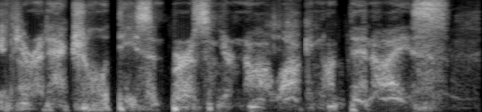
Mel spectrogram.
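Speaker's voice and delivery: soft, unvoiced whisper. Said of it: "I'm whispering too much this episode".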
